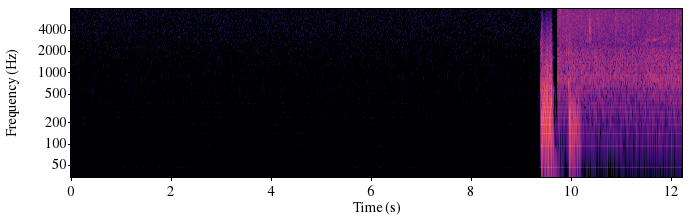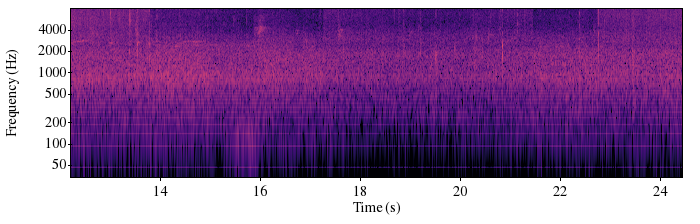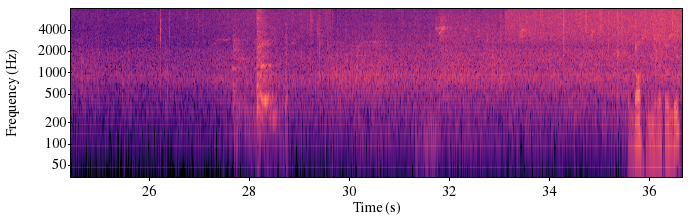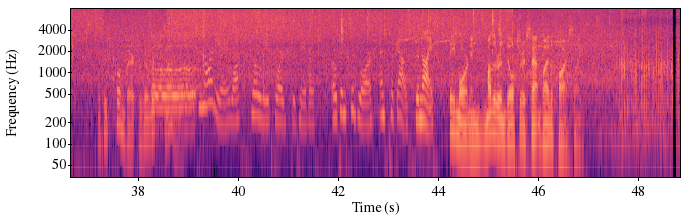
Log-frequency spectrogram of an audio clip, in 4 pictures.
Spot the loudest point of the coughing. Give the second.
39 s.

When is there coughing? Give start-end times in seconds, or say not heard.
9.3-10.2, 27.6-28.8, 38.2-39.3.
